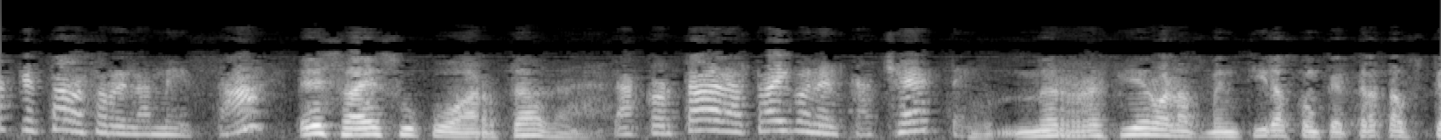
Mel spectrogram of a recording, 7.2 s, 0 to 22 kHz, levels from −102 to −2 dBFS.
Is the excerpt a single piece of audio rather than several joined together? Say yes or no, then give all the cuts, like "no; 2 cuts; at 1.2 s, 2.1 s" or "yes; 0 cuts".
no; 1 cut; at 1.4 s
